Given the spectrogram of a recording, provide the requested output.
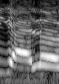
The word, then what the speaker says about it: Galo: Ako si Galo, rhymes with Gago, at ito ang buhay ko.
